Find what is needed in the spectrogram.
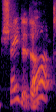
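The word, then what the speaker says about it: ShydedArt: e d a r t that's my name shaded art shaded was always shading your Instagram handle no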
